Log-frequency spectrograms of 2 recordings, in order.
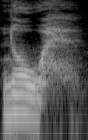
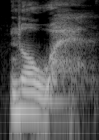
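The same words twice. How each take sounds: The two takes are said the same way.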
